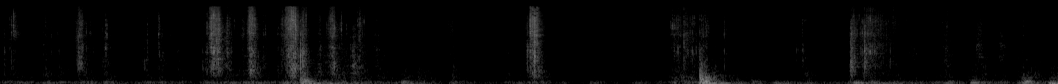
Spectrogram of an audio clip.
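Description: Foil wrapper of a Panini Donruss basketball hobby pack being torn open and crinkled in several short bursts, then the cards inside being handled and slid against each other.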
